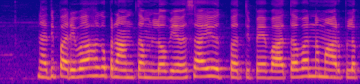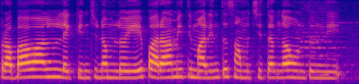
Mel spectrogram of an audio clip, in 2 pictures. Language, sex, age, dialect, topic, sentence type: Telugu, female, 18-24, Utterandhra, agriculture, question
